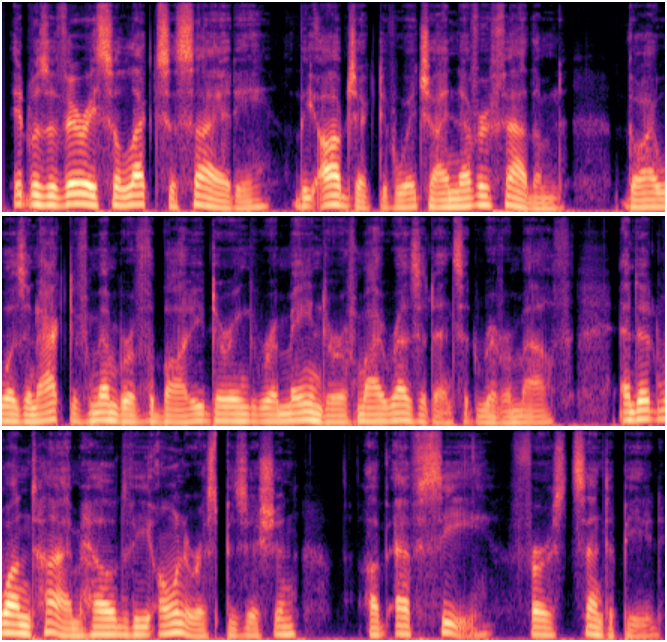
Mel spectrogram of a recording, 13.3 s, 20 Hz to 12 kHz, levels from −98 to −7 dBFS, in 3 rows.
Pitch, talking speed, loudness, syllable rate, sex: 115 Hz, 195 wpm, -18 LUFS, 6.0 syllables/s, male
